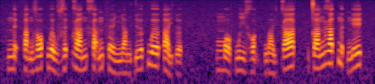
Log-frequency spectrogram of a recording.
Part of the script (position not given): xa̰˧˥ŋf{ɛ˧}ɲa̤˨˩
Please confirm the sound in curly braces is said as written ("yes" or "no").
no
